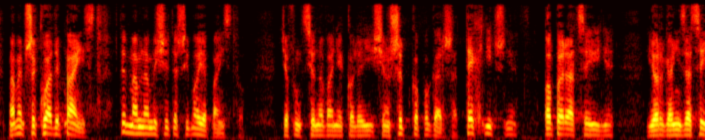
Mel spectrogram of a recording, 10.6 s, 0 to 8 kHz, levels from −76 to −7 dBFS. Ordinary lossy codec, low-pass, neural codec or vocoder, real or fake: none; 7.2 kHz; none; real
